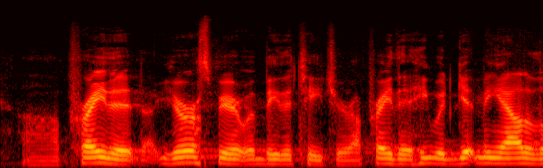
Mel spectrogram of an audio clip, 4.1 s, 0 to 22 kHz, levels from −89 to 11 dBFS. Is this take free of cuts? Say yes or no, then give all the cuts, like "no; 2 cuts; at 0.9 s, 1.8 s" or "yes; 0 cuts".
no; 1 cut; at 1.5 s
